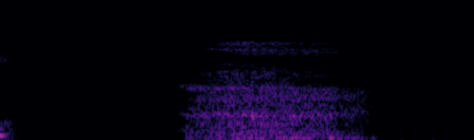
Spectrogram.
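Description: A woman's quiet, audible breath of shock, lasting about a second and starting after a short silence.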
